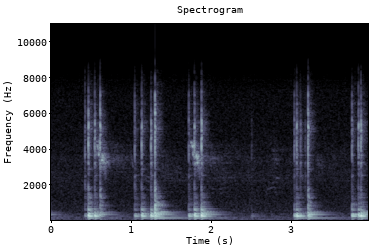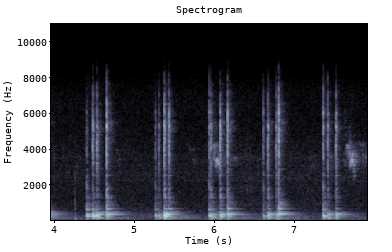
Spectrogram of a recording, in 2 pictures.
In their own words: Tapping on a glass window (ASMR)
